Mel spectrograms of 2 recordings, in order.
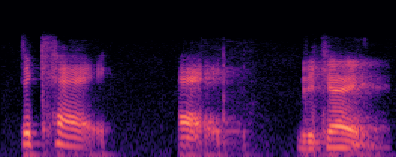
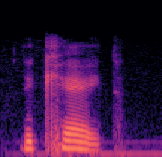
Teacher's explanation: There's no t sound on the end. Just decay.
